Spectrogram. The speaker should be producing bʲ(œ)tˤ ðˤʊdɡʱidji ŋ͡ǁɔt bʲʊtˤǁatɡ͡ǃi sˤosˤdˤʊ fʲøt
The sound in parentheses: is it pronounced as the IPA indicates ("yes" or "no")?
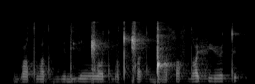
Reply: no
